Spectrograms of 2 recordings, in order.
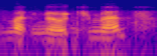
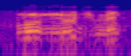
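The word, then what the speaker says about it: Mutnodjmet: Well, I pronounce it Mutnujmat, but the Egyptians didn't record vowels, so for all we know, her name could have been Mutnujmat.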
